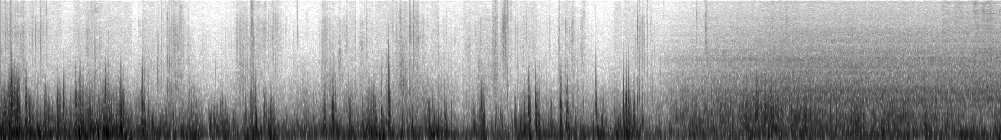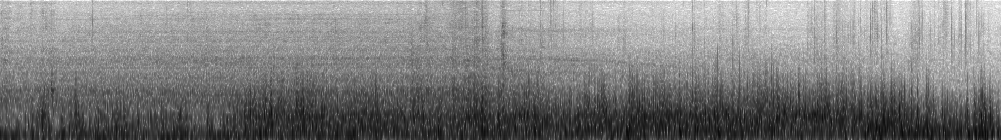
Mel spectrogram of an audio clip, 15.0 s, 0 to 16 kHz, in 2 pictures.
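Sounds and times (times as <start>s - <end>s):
truck engine rumble: 4.8s - 15.0s.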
